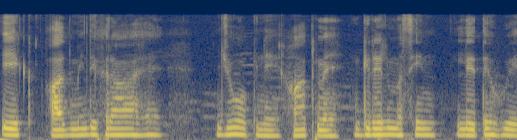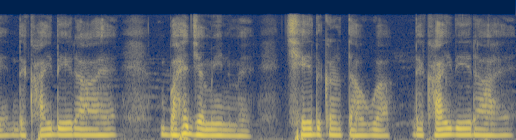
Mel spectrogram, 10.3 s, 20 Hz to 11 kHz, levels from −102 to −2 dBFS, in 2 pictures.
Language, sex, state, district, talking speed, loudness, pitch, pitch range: Hindi, male, Uttar Pradesh, Lalitpur, 155 wpm, -20 LUFS, 140 Hz, 135-145 Hz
